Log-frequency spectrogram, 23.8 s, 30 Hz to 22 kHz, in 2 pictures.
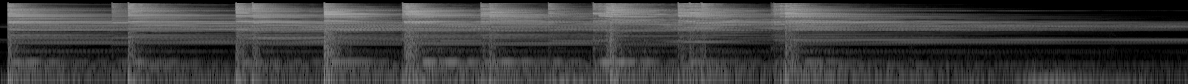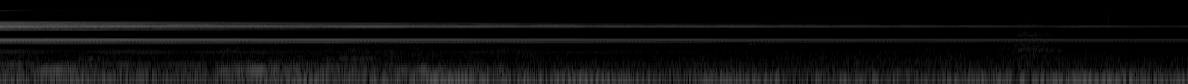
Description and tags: A metal spring hit with a metal rod, recorded in xy with rode nt-5s on Marantz 661. Hit repeatedly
